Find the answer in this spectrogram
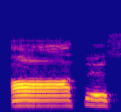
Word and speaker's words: office: Uh and so there was that element that should not be in that short o vowel sound. It should be wide open. Office, you know, like office.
